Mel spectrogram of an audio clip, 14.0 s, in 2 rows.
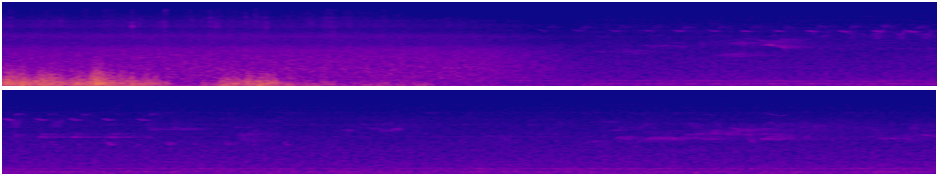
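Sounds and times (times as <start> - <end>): wind on microphone: 0.0 - 3.3.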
